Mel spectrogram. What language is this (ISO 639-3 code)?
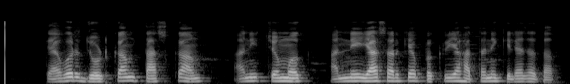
mar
